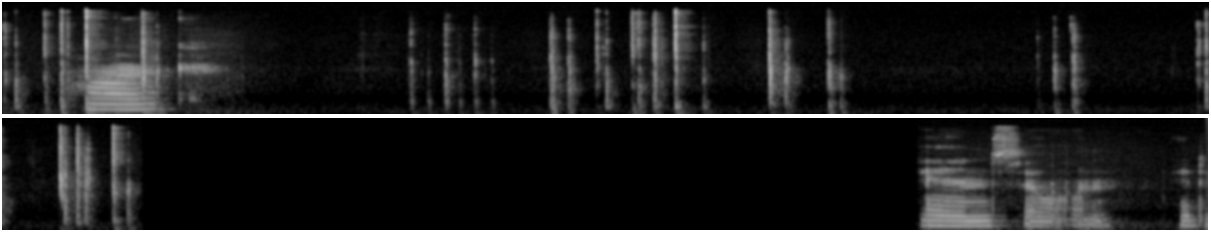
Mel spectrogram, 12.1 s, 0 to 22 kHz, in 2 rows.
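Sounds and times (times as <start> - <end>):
keyboard typing clicks: 0.0 - 0.8, 2.1 - 4.2, 5.2 - 5.4, 6.0 - 6.8.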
